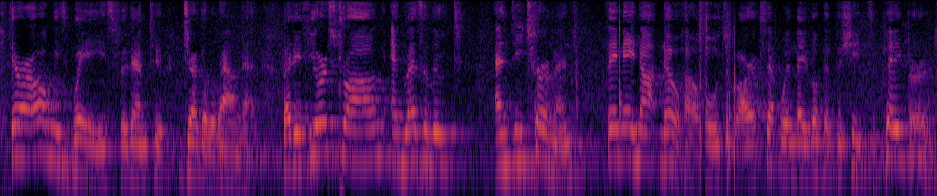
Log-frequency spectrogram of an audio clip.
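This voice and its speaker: Delivery comes at a fairly slow pace. Noticeable background noise sits behind it. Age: 80s+. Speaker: keynote speaker. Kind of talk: graduation keynote speech. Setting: graduation ceremony with audience.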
